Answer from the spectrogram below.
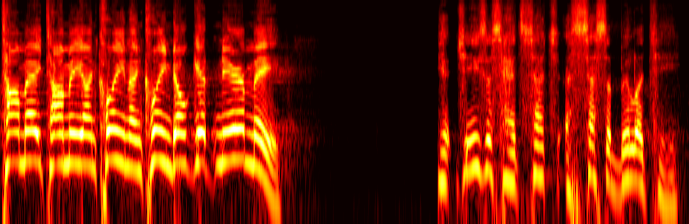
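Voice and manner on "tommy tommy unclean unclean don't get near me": higher, louder acted leper's cry; yelled warning. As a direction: call out an urgent warning to keep people away. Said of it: "the leper had to yell out".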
